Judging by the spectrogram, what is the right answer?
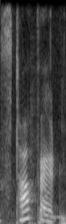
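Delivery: soft hushed mutter under the breath. Speaking in character to a cat companion, telling it to stop: under the breath. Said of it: "under my breath to Shenzo Wan".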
